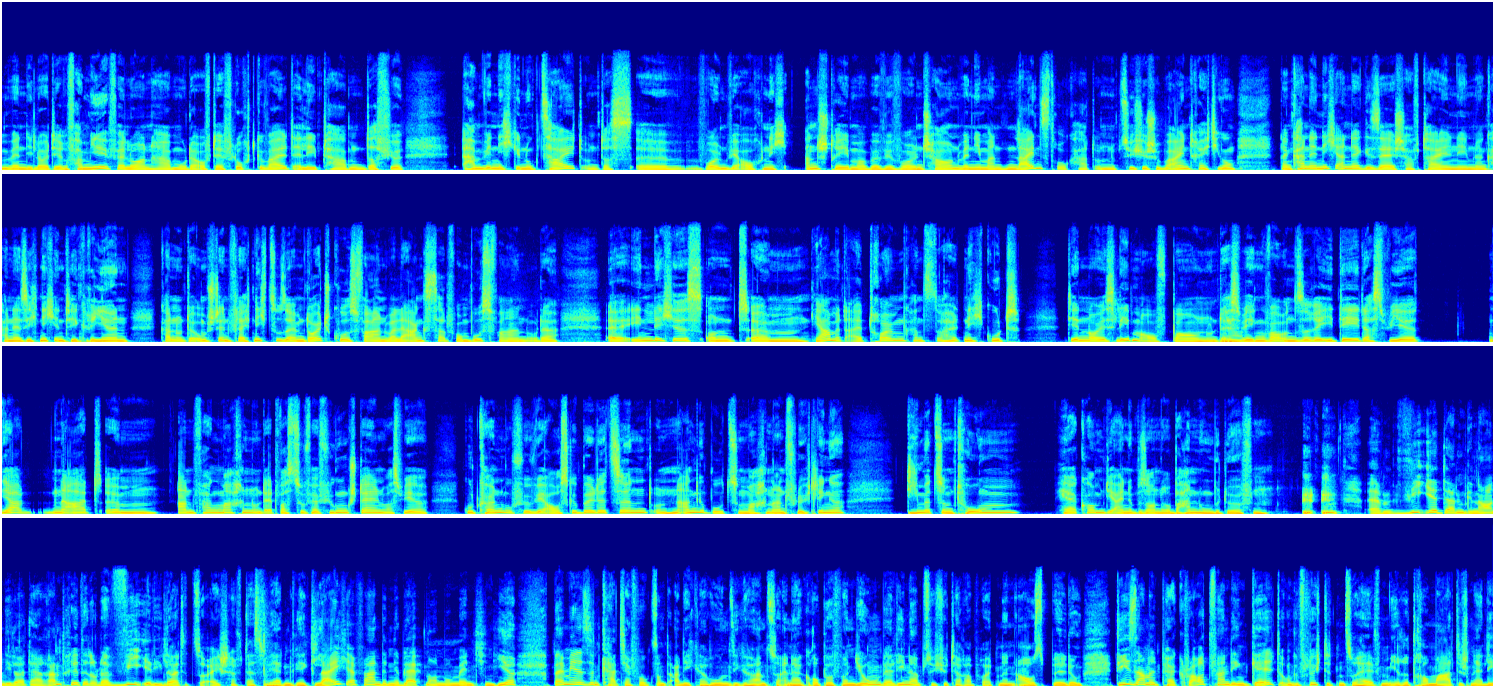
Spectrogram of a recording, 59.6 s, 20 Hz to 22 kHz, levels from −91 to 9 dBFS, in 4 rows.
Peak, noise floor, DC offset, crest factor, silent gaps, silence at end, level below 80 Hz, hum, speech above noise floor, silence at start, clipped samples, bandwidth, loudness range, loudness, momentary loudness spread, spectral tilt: -10 dBFS; -64 dBFS; under 0.1%; 14 dB; none; 0 s; -54 dBFS; none; 40 dB; 0 s; under 0.1%; 16 kHz; 2 LU; -24 LUFS; 5 LU; -5 dB/octave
